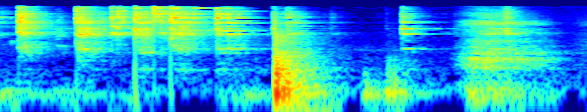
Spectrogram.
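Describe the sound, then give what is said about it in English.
A cup is knocked over: a run of sharp ceramic clinks and clatters, a heavier crash in the middle, then a short rattling scrape as it settles. No voices. “You're going to knock that cup.”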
